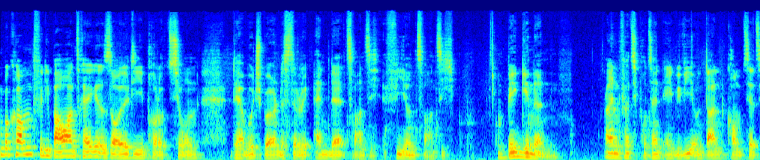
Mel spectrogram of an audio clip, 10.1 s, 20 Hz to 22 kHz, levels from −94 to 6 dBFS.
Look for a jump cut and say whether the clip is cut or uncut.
cut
